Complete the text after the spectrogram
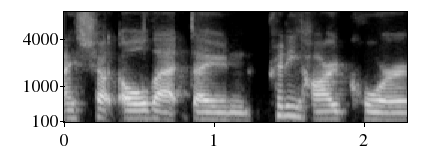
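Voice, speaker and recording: A woman with a Scottish accent talks at a very deep, low pitch. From Scotland. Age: 30s. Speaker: spiritual mentor. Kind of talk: interview.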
